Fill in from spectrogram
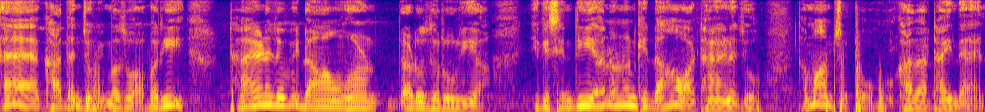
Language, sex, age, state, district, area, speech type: Sindhi, male, 60+, Delhi, South Delhi, urban, spontaneous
